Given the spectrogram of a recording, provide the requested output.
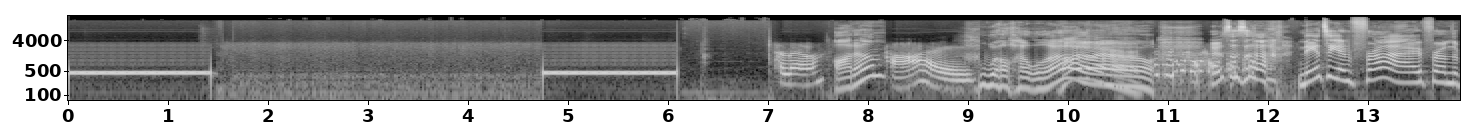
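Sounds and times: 
outgoing phone call ringing tone: 0:00.0 - 0:01.5, 0:04.7 - 0:06.1
speech: 0:07.2 - 0:13.9
laughter: 0:09.8 - 0:12.2.

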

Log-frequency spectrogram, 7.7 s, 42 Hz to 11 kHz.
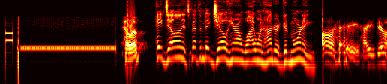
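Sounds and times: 
steady continuous telephone line tone: 0:00.1 - 0:02.4
speech: 0:02.5 - 0:07.7.

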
